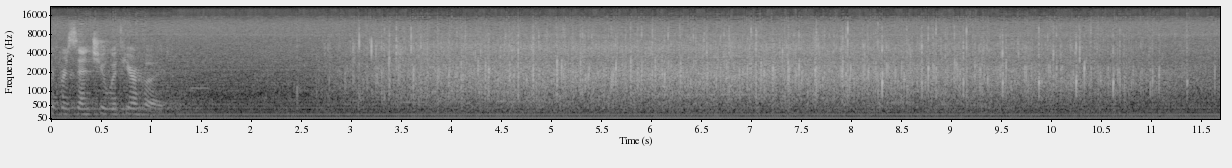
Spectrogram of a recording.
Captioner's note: applause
